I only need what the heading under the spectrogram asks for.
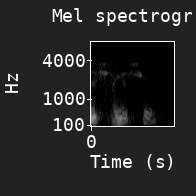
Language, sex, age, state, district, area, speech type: Assamese, male, 60+, Assam, Majuli, urban, conversation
